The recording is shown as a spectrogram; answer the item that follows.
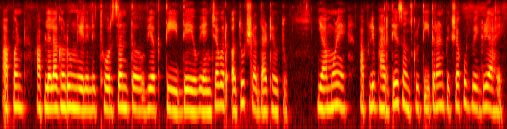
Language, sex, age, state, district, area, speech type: Marathi, female, 18-30, Maharashtra, Nashik, urban, spontaneous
